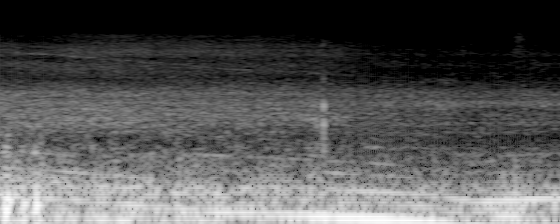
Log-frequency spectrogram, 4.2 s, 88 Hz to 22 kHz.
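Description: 2023 Audi S5's 3.0-litre turbocharged V6, heard from inside the cabin, coming down off a rev: a few quick exhaust burbles right at the start, then a steady low idle.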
